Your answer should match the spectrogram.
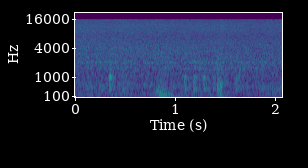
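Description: Pork belly sizzling steadily in a hot pan on a portable gas burner, with a few faint clicks of metal tongs against the pan.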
